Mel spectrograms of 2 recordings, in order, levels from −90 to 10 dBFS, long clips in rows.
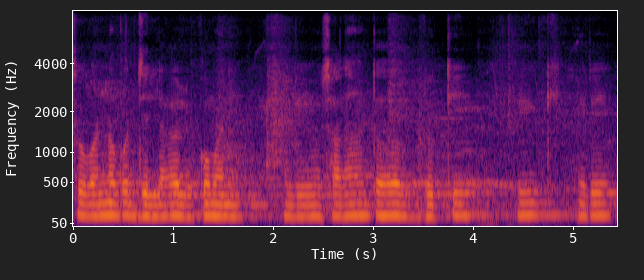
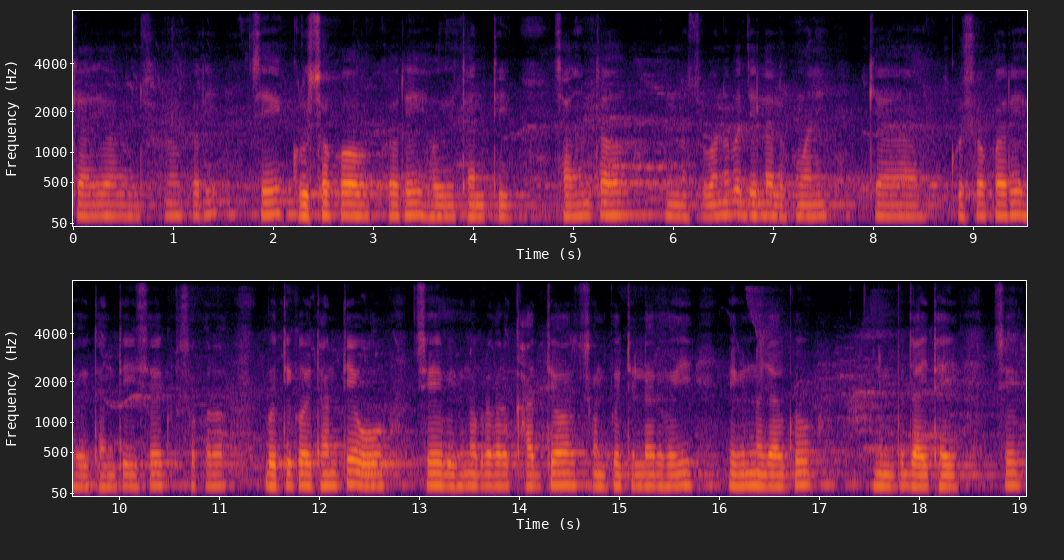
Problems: none marked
